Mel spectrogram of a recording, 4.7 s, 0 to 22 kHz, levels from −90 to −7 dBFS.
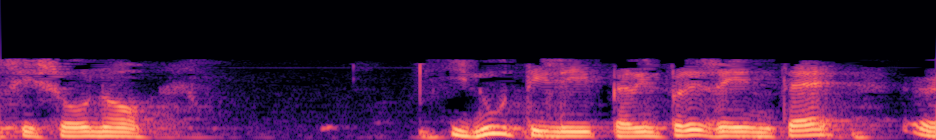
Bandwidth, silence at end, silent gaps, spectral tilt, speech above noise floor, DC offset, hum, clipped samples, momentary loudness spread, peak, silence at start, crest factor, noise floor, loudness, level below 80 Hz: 4 kHz; 0 s; none; -12 dB/octave; 38 dB; under 0.1%; none; under 0.1%; 11 LU; -8 dBFS; 0 s; 14 dB; -58 dBFS; -21 LUFS; -46 dBFS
